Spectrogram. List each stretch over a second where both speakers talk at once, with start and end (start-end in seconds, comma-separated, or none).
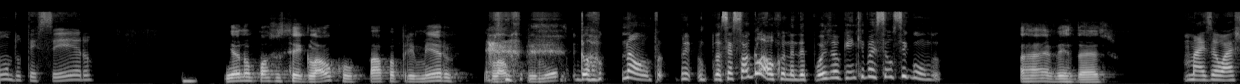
none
